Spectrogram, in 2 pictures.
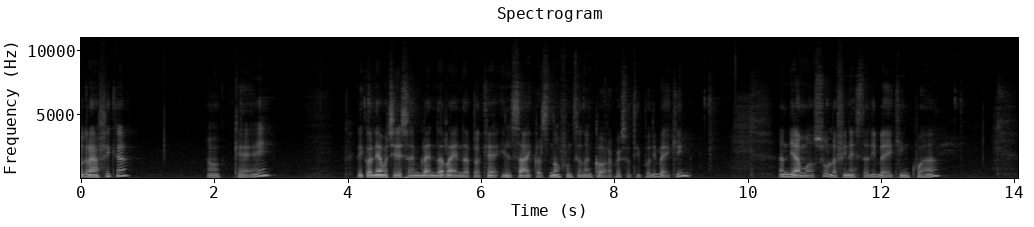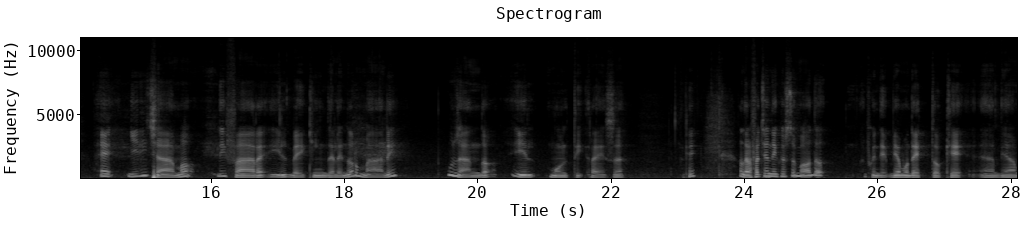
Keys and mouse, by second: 3.6-5.5 drag, 6.0-10.9 drag, 11.1-14.2 drag, 17.1-19.0 drag, 21.7-23.6 drag, 27.7-28.1 drag.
